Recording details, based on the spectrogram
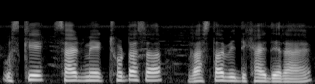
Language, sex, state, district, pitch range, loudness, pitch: Hindi, male, West Bengal, Alipurduar, 155-185 Hz, -17 LUFS, 180 Hz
